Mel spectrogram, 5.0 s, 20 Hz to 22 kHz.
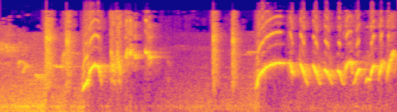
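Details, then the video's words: White-rumped shama (murai batu) training recording for caged birds: a loud, varied string of whistled notes, rising slurs and rapid repeated downslurred whistles, after a brief rough noisy start. "masteran istimewa untuk melatih mental pastol murai part 1 batu"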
